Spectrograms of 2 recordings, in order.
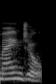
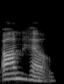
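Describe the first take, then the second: First: It is said with an English pronunciation. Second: It is said with a Spanish pronunciation. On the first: "I call him Angel because that's the way his name is spelt" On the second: "because it's a Spanish name, he's Mexican, he pronounces it Angel"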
